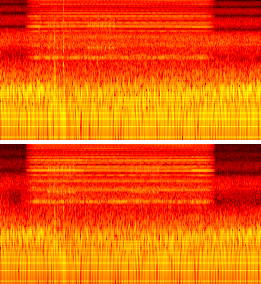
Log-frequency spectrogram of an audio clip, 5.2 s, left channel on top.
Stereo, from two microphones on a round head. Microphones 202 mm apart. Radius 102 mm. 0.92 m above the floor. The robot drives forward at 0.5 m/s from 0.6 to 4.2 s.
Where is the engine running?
30° left (ahead or behind); by 5.2 s 35° left (ahead or behind).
